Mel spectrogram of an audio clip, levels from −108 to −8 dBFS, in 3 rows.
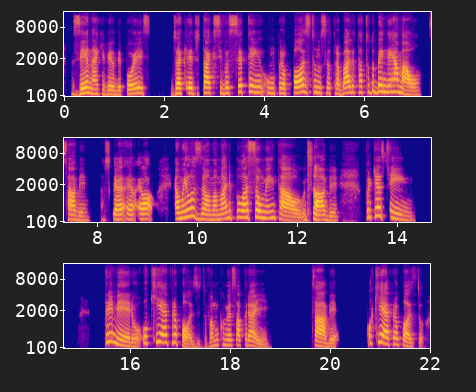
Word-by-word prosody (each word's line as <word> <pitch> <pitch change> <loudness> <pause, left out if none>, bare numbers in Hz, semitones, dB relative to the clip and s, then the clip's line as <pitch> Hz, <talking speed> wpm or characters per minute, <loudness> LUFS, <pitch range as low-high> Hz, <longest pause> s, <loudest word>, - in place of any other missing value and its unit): Z, 205 +8 +3
né, 195 -2 -2
que 190 - -11
veio 170 0 -2
depois. 190 +7 -1 0.4
De 215 - 0
acreditar 215 +1 +2
que, 225 - -15
se 225 0 -8
você 230 +5 0
tem 270 -2 -1
um 215 -3 -5
propósito 230 +6 +2
no 235 - -1
seu 220 -1 -7
trabalho, 220 +5 +2
tá 250 0 -5
tudo 255 +2 -7
bem 275 +2 +3
ganhar 265 0 +2
mal, 160 - 0
sabe. 175 -5 -3 0.3
Acho 180 -2 -18
que - - -3
é 210 0 +1
é 225 - 0 0.7
é 235 - +5
uma 255 +3 +3
ilusão, 255 -10 +1
é - - -2
uma 200 0 -2
manipulação 285 +6 +2
mental, 195 - +1
sabe, 180 -4 +3 0.5
porque 310 +3 -3
assim 230 - -2 1.1
primeiro, 220 - -1
o 300 - -2
que 345 +4 -1
é 330 -1 +4
propósito? 135 - -5
Vamos 180 +9 -8
começar 220 -1 -4
por 215 0 -8
aí, 135 - -3 0.9
sabe. 160 -6 +2 0.6
O 310 - -4
que 330 +3 -6
é 280 -5 +6
propósito? 235 - -3
220 Hz, 135 wpm, -23 LUFS, 185-265 Hz, 1.1 s, é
